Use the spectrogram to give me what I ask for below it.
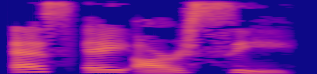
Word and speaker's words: src: Phosphorylation of SRC tyrosine kinase pronounced SARC by C-terminal SRC kinase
